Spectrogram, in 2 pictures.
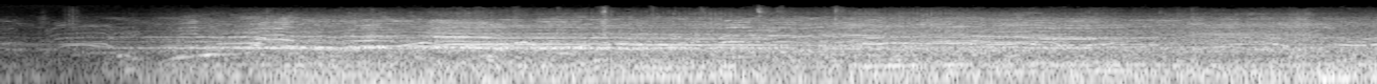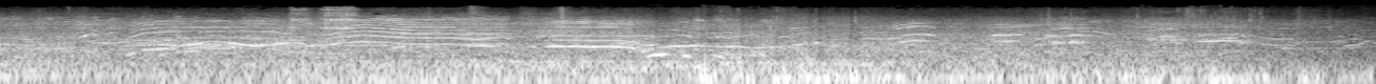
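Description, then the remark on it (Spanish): A large crowd of fans screams and cheers continuously as John Lennon and Yoko Ono look out of the window of the Hilton in Amsterdam. Shrill, high-pitched shrieks and whoops rise over a dense roar of voices, loud and sustained throughout. “Ahí escuchábamos la, locura de los fans cuando Lennon y Yoko se asomaban a la ventana.”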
